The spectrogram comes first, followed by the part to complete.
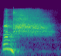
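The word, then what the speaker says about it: امش: يمشي يمشي Imsh. They even because it's the end of the word, they don't pronounce the kasra, so they suffice with a sukoon.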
